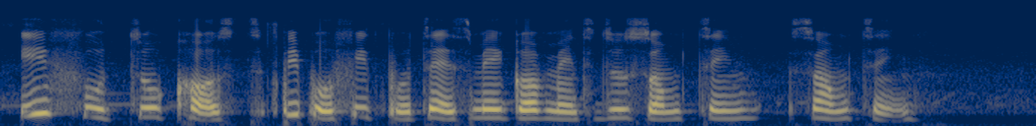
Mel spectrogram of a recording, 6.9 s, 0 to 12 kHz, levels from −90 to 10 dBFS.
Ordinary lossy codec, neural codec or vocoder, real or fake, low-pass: none; none; real; 7.2 kHz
